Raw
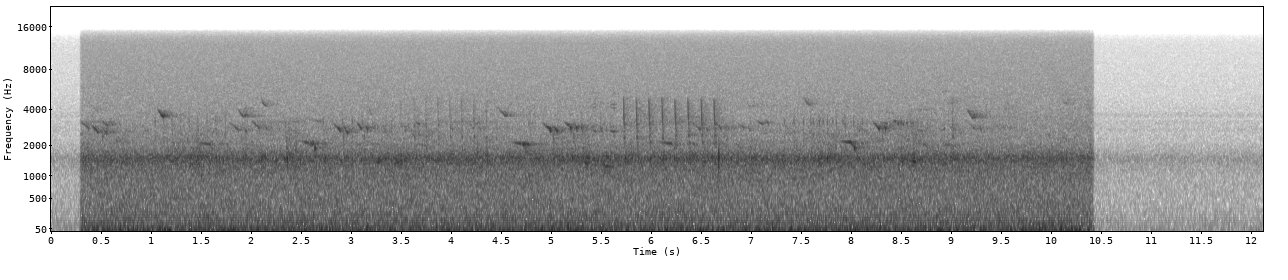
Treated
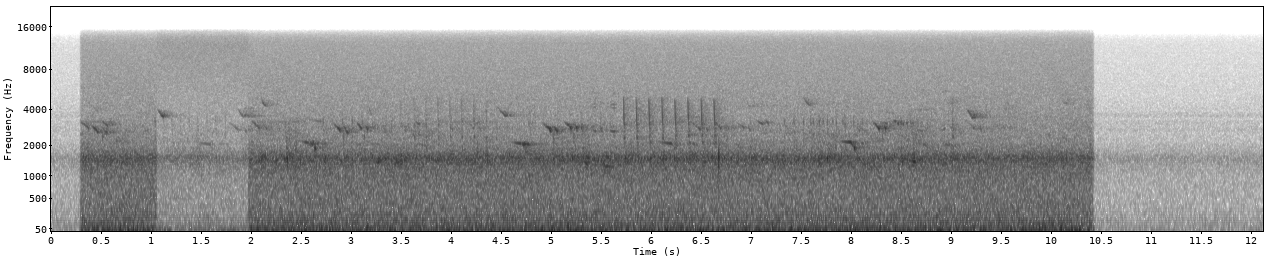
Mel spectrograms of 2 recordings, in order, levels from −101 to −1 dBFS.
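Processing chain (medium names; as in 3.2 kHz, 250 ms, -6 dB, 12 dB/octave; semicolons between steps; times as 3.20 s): 1.05–1.97 s: pre-emphasis filter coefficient 0.8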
